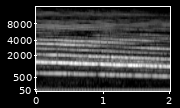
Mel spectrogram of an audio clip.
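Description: A single long siren-like tone, rich in overtones, sliding slowly and steadily downward in pitch.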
